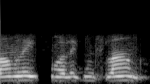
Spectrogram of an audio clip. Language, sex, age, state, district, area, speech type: Kashmiri, male, 60+, Jammu and Kashmir, Srinagar, urban, conversation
